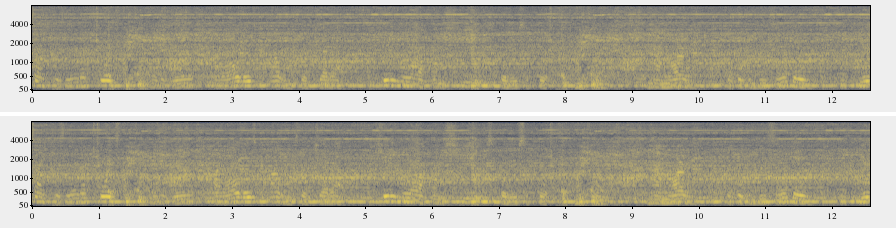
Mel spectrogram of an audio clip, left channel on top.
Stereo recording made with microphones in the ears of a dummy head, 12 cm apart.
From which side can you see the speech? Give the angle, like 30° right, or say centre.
20° right.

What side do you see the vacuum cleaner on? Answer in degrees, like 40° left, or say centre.
70° left.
